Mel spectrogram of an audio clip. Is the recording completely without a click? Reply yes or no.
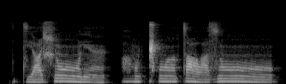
no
